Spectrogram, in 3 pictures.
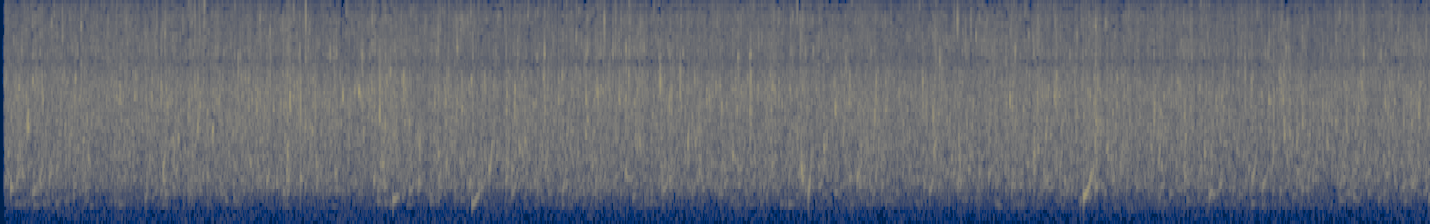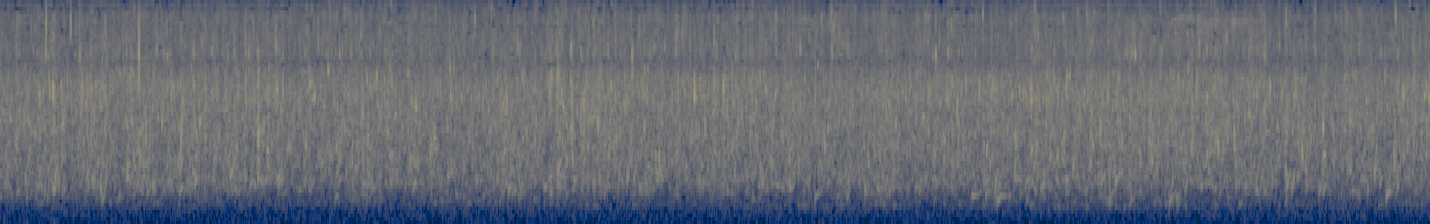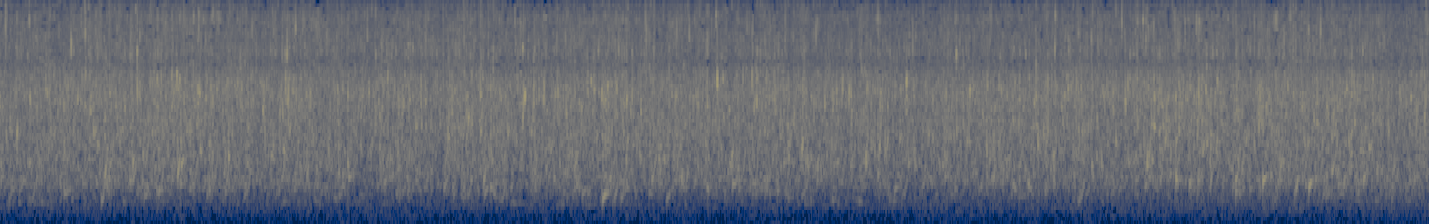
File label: river stream moderate flow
